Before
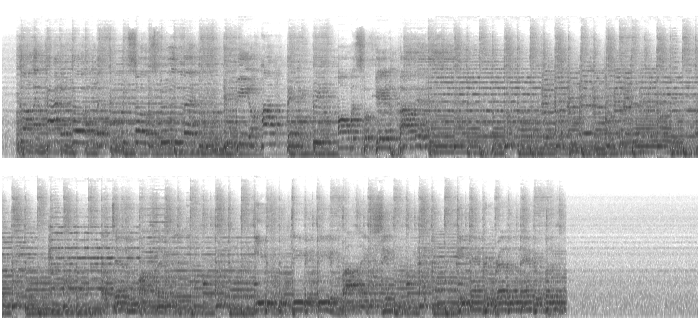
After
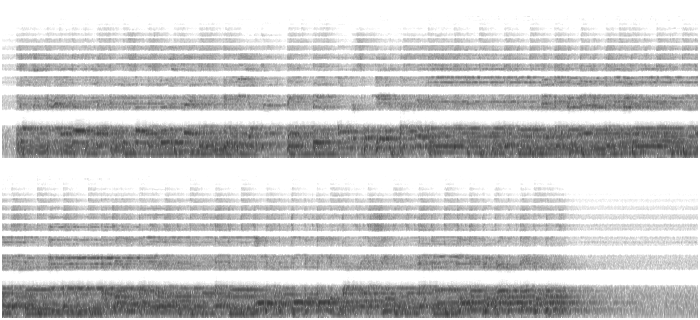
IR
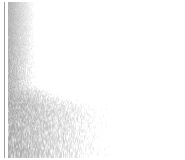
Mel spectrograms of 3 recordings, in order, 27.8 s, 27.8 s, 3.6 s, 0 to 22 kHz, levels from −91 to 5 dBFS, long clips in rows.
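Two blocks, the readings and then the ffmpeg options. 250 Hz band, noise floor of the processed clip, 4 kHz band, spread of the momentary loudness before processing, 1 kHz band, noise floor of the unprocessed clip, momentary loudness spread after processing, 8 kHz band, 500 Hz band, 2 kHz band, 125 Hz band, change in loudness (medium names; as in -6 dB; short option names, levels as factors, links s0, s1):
+0.5 dB, -48 dBFS, -2.5 dB, 3 LU, -17.0 dB, -49 dBFS, 5 LU, -5.5 dB, 0.0 dB, -1.0 dB, +0.5 dB, -1.0 dB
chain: -filter_complex "[0:a]asplit=2[s0][s1];[1:a]atrim=start_sample=2205[s2];[s1][s2]afir=irnorm=-1:irlink=0,volume=0.501[s3];[s0][s3]amix=inputs=2:normalize=0,acrossover=split=6300[s4][s5];[s5]acompressor=threshold=0.00447:ratio=4:attack=1:release=60[s6];[s4][s6]amix=inputs=2:normalize=0,afftfilt=real='re*eq(mod(floor(b*sr/1024/710),2),0)':imag='im*eq(mod(floor(b*sr/1024/710),2),0)':win_size=1024:overlap=0.75,volume=0.75"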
